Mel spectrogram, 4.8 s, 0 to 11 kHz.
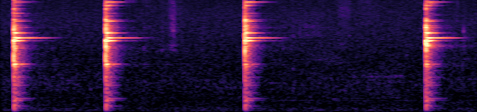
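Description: A 3 lb sledge strikes a 128 lb Peter Wright wrought iron anvil sitting on a maple stump, with its turnbuckle hold-down chains loosened. Four separate, irregularly spaced hits each give a sharp, bright metallic clang with a high ring near 3.2 kHz that decays quickly. The anvil rings loud and pingy because the chains are loose.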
